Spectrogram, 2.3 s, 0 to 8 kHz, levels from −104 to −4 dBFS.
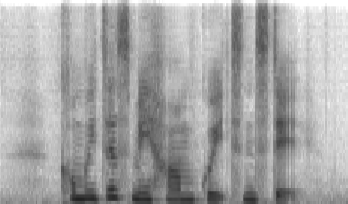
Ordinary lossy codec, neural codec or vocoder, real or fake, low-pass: none; codec, 16 kHz, 0.3 kbps, FocalCodec; fake; none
